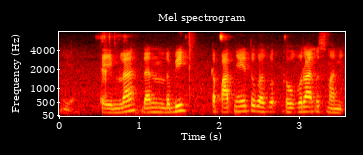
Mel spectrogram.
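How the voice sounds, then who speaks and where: A man teaching an Arabic class, patiently explaining and repeating words slowly for his students. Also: on the high side, fairly even intonation, background noise.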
